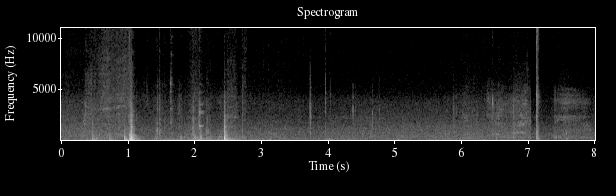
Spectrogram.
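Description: Two sharp knocks about a second and a half apart, with a few fainter clicks, over a low steady hum that stops near the end.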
